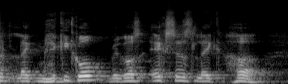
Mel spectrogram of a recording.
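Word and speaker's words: México: बट I would pronounce it like मेकिको because x is like her.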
